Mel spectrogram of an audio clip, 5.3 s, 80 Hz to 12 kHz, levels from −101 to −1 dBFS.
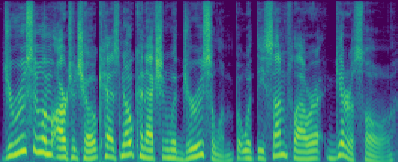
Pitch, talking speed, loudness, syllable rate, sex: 175 Hz, 135 wpm, -18 LUFS, 5.5 syllables/s, male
